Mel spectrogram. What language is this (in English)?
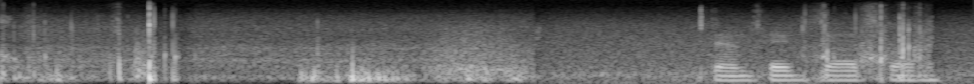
Punjabi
